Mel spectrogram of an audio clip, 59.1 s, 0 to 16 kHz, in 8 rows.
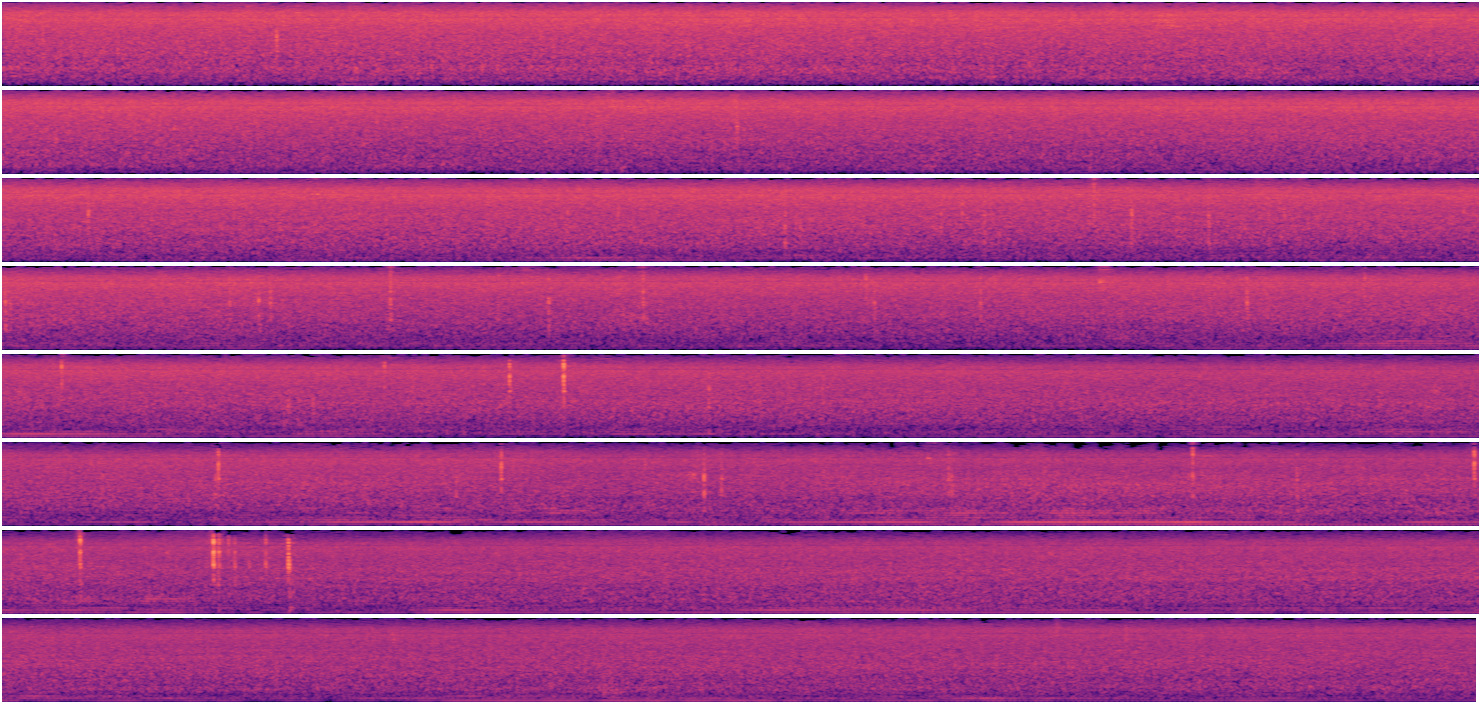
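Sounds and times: stream white water rushing: 0.0s - 59.0s.

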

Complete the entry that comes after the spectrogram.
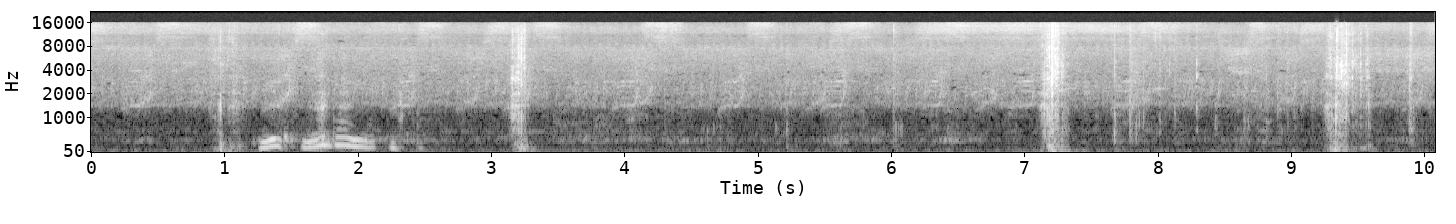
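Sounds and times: steady high hiss: 0.0s - 10.0s
sickle blade knocking tree trunk: 0.9s - 1.2s, 3.1s - 3.4s, 7.1s - 10.0s.

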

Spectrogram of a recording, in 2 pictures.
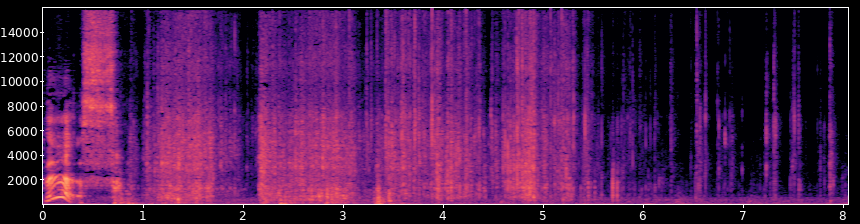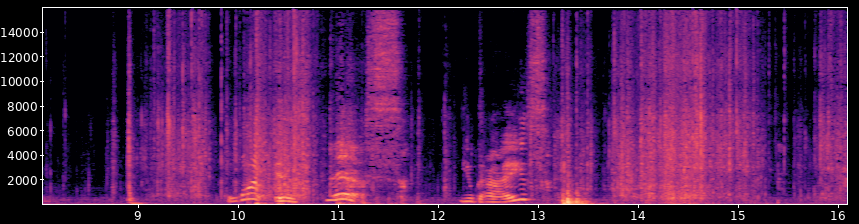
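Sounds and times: plastic bags crinkling: 0.6s - 16.0s.

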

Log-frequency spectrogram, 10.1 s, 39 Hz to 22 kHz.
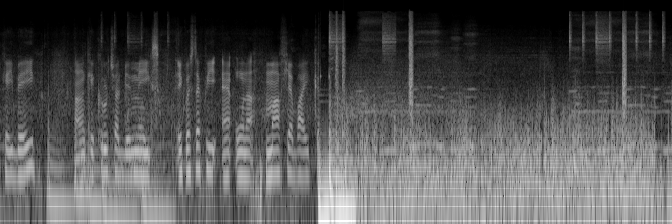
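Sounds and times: music: 0.1s - 2.7s, 4.8s - 10.0s
wind buffeting microphone: 3.7s - 10.0s.

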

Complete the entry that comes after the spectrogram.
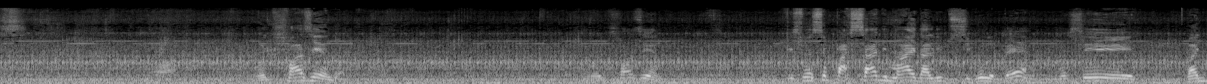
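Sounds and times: truck engine running at low revs: 0.0s - 12.0s.

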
